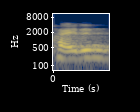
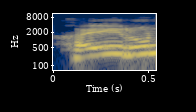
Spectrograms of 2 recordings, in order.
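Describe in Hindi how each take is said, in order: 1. शब्द का अंत -in की ध्वनि से होता है। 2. शब्द का अंत -un की ध्वनि से होता है। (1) "ना खैरिन पढ़ सकते" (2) "खैरुन ही पढ़ेंगे आप इसे"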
